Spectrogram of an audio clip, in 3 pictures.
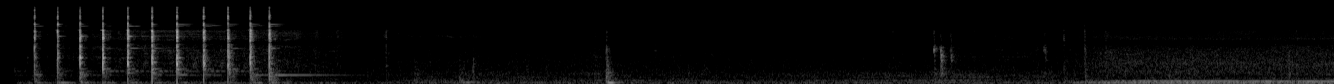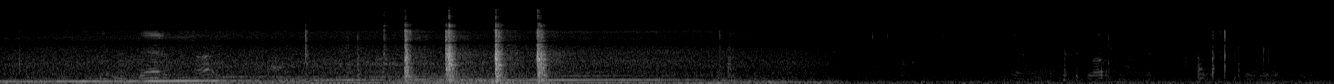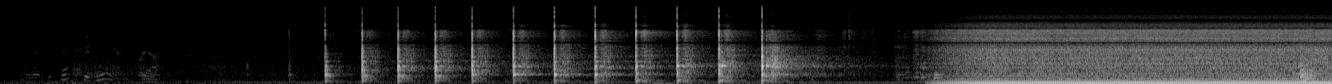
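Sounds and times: hammer striking metal: 0:00.3 - 0:03.3, 0:17.1 - 0:19.0, 0:29.9 - 0:34.8
steady low hum: 0:35.9 - 0:40.0.

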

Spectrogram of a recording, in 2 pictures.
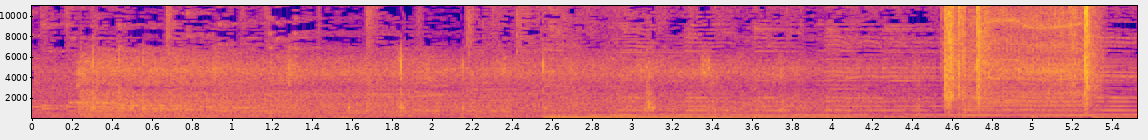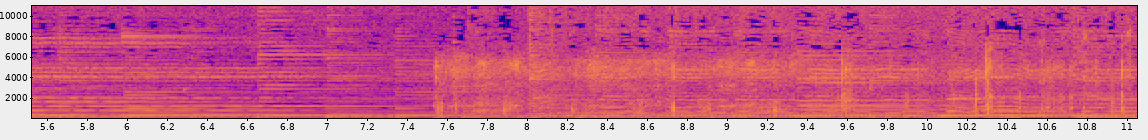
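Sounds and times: soft background music: 0:00.0 - 0:11.0
camera shutter sound effect: 0:04.5 - 0:05.4.

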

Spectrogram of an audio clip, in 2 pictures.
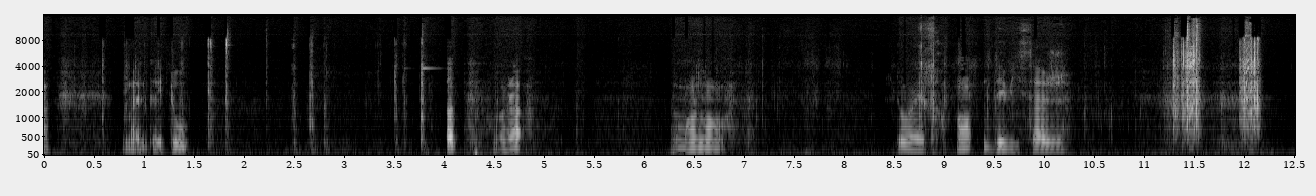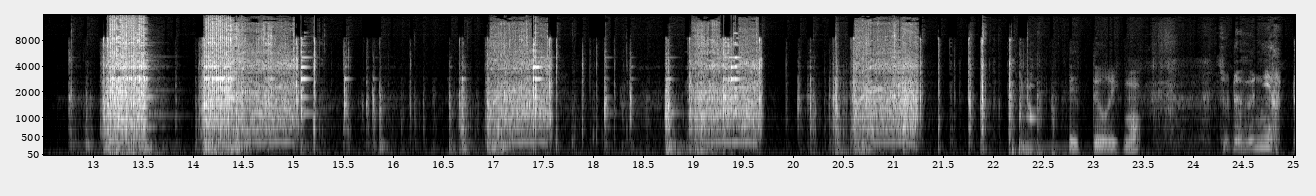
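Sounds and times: impact wrench bursts: 0:13.0 - 0:15.3, 0:16.7 - 0:17.7, 0:18.7 - 0:19.8, 0:20.4 - 0:21.4.

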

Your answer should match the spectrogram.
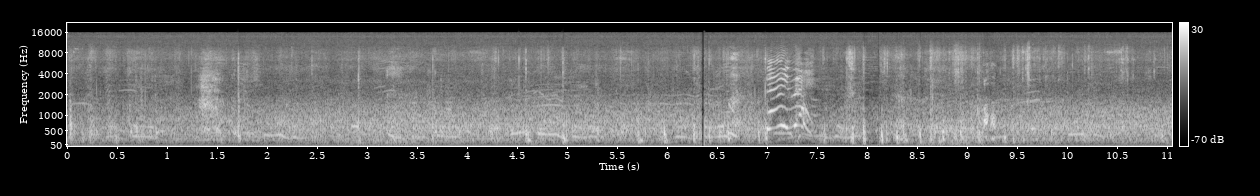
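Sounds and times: children and onlookers calling out: 0:01.9 - 0:08.0.

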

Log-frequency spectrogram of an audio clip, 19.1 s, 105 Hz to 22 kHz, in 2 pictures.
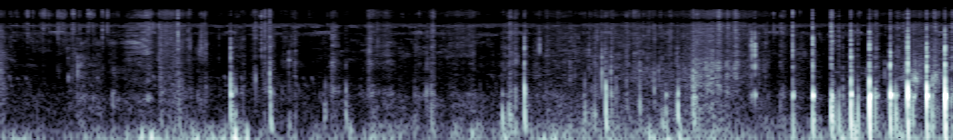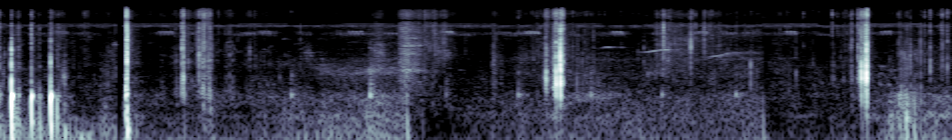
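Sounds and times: hollow knocks on bamboo tube: 0:07.9 - 0:10.2.

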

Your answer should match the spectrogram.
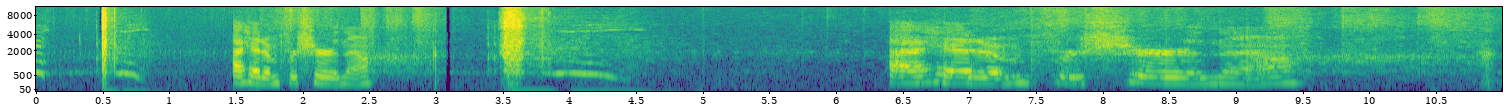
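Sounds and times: air gun shot: 0:00.4 - 0:00.8, 0:02.6 - 0:04.6.

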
